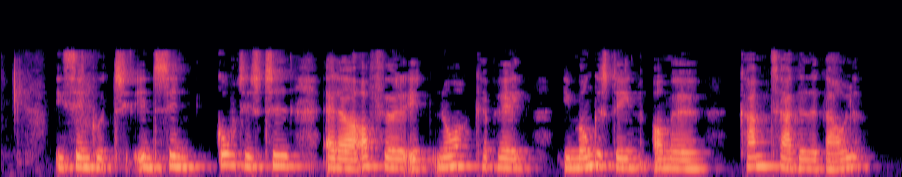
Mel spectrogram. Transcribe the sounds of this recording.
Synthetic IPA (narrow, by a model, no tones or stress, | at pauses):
ʔisenensenɡ̥o̝̰ːd̥ʰisɡ̥̚t͡sʰið̰ˠʔæɐɾ̥ɑ̈ʔɒ̽b̥føɐ̰d̥əʔe̝d̥̚no̝ɐ̰kʰæpʰel | imɔ̽ŋɡ̥əsd̥e̝̰ːnʔɒ̽m | kʰɑ̈mt͡sʰɑ̈ɡ̥əð̩ˠəɡ̥ɑ̈ʊlə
